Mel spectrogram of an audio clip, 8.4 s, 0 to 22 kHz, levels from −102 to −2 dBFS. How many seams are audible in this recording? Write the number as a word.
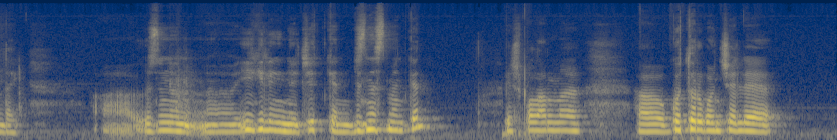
one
